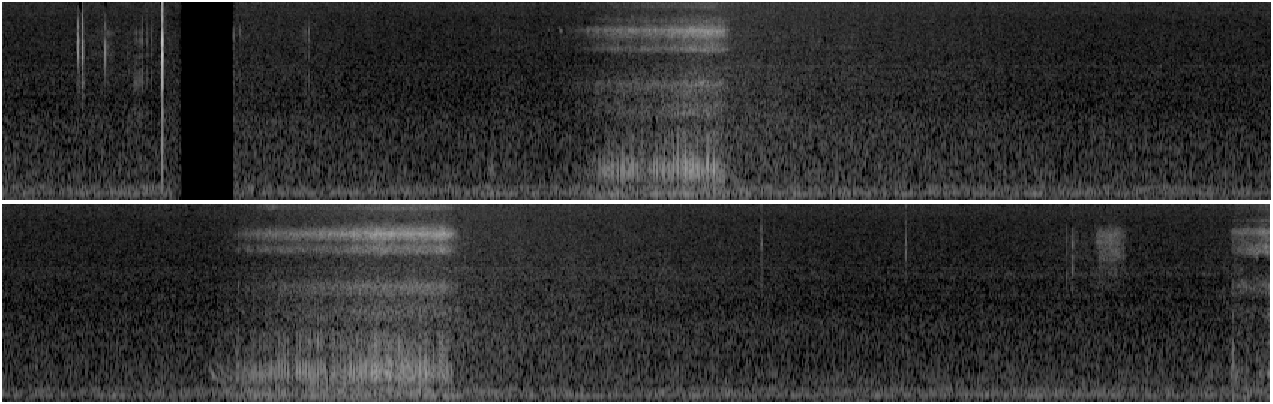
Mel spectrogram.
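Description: Two soft, drawn-out rattling breaths about six seconds apart, heard as quiet snoring over room hum.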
